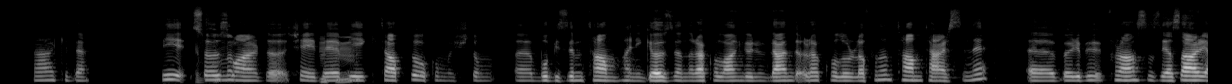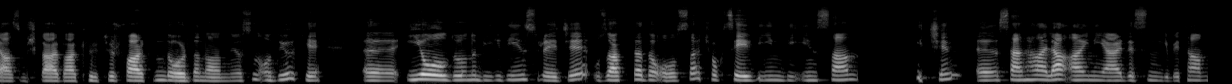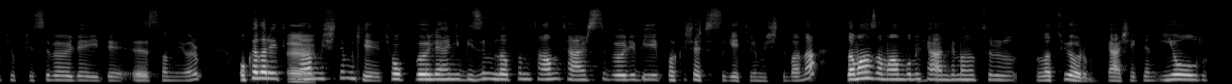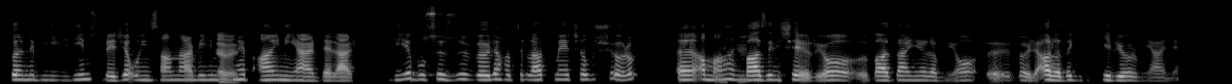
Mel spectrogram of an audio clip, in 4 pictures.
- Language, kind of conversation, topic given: Turkish, advice, Eski arkadaşlarınızı ve ailenizi geride bırakmanın yasını nasıl tutuyorsunuz?
- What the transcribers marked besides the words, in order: other background noise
